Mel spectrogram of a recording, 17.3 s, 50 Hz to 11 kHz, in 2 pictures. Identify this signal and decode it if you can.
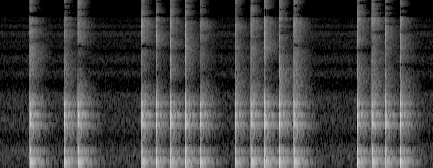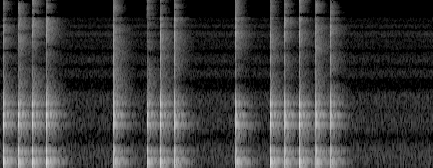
Tap code, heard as knocks on wood, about 4 knocks a second, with room echo. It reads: BZTCE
